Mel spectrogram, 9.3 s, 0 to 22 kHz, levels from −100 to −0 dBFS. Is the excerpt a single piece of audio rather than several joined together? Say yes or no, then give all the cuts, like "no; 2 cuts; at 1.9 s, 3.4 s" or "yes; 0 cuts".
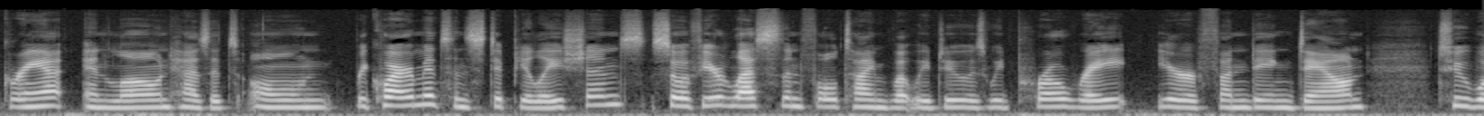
no; 3 cuts; at 2.1 s, 5.6 s, 6.3 s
